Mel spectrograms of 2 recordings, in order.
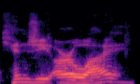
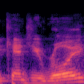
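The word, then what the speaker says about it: Kenji ROI: lot of people say can't you Roy but it is in fact ROI standing for a return on investment yes that's that's what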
